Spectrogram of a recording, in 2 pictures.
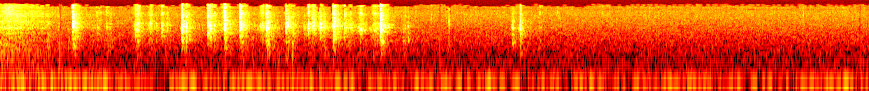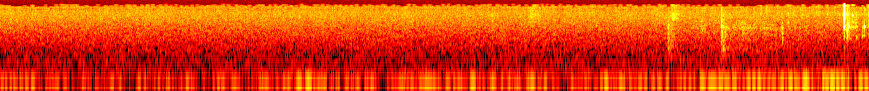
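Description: Fingers typing on a computer keyboard, a quick cluster of light key clicks at the start, then a few scattered taps later over a quiet hiss, close and fairly soft.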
